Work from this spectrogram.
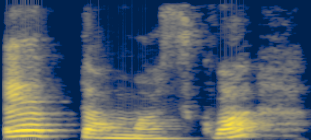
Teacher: So O is not stressed. We will pronounce it as A.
